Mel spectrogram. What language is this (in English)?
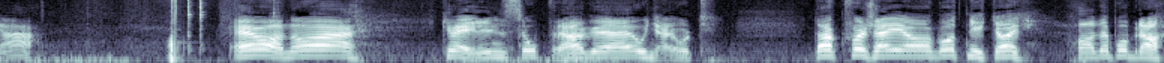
Norwegian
